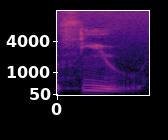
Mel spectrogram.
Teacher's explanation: so it's the transition from e to u okay so it's exactly the same sound as a few so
